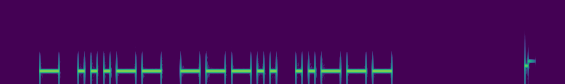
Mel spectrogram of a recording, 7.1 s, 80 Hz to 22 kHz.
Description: Morse code, heard as a keyed tone, about 15 wpm, 700 Hz. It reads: T382
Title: Numbers - Contest Style - 4-Digit 15wpm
